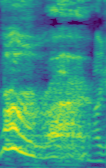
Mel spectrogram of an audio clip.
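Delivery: loud, drawn-out dog growl impression; imitated snarling dog. A wolf of a dog going at him, imitated snarl. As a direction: growl like a huge aggressive dog.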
